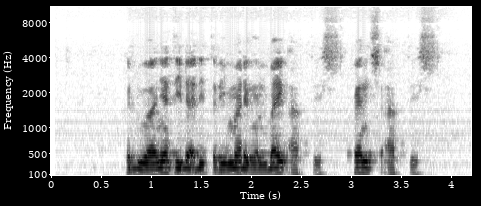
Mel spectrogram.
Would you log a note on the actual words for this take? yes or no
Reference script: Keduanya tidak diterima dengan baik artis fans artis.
no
